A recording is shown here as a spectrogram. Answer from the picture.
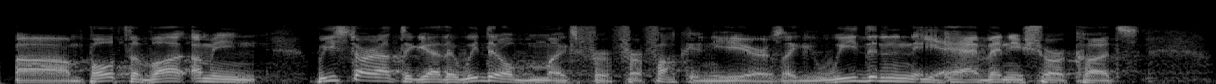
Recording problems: garbled, watery; badly; nothing above 6 kHz
squashed, flat; heavily
wrong speed, natural pitch; too slow; 0.5 times normal speed

